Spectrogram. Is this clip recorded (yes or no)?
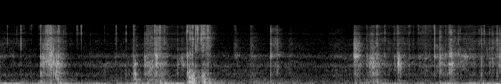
no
